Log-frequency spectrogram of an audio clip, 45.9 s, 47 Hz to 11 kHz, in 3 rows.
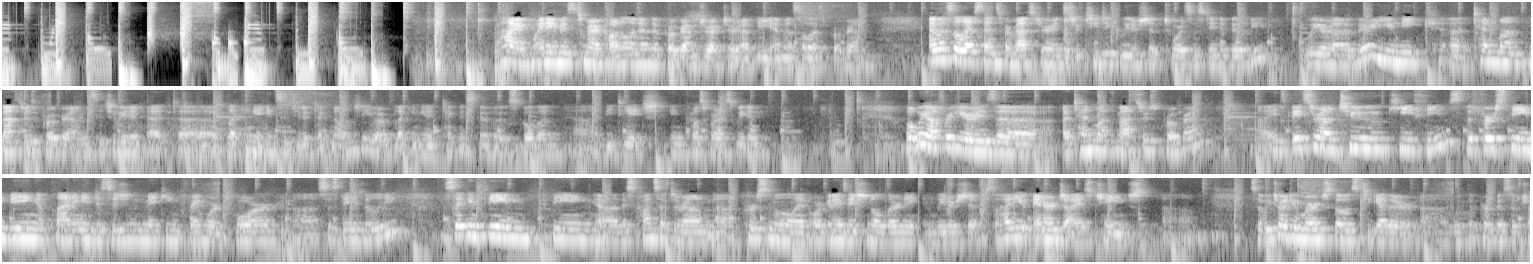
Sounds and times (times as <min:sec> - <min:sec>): Music: 0:00.0 - 0:45.8
Speech: 0:04.9 - 0:23.0, 0:24.3 - 0:45.8.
